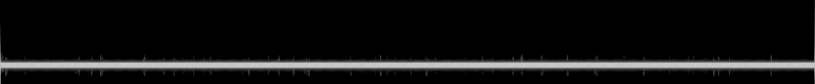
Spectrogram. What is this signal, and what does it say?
Emergency Alert System (SAME) tones (the 853 and 960 Hz attention tone). It is heard from 0.0 to 8.2 s.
